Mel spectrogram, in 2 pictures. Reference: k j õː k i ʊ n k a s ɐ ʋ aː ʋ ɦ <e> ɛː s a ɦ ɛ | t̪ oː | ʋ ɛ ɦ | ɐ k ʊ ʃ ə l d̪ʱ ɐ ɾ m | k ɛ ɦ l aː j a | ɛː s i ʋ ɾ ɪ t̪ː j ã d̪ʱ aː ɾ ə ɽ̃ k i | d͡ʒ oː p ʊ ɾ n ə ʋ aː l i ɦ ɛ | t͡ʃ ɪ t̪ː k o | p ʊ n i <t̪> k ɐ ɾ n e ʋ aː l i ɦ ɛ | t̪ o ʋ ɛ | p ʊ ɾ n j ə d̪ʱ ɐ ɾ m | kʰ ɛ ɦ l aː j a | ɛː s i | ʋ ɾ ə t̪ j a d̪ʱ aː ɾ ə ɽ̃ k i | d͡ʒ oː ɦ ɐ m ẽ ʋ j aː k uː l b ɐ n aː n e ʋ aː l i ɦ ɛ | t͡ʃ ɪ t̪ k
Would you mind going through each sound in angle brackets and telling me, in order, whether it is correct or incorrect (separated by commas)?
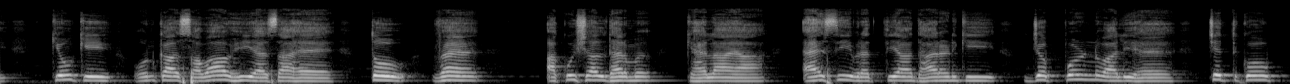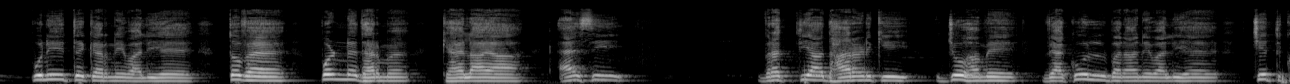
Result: incorrect, correct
